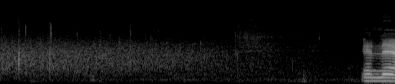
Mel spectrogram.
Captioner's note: applause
